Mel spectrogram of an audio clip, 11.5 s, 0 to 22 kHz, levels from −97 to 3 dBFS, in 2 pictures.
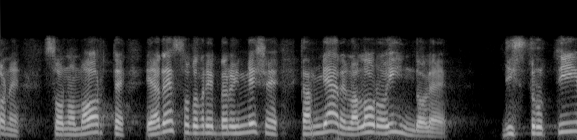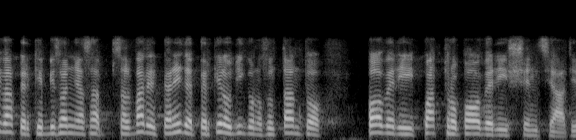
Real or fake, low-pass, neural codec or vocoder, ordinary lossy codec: fake; 7.2 kHz; codec, 44.1 kHz, 7.8 kbps, DAC; Opus, 16 kbps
